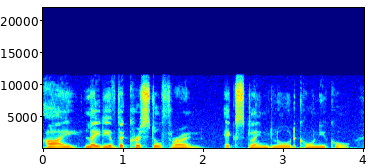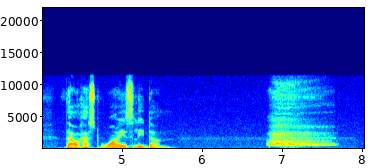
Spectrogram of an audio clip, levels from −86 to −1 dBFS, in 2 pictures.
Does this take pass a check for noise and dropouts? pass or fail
fail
